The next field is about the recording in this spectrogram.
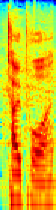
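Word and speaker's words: Taupō: Well, what we were talking, the volcanic pump, it's volcanic soil with, and should I say topor, the correct Māori pronunciation, but we're in the Northern Hemisphere, so I'm Making it easy.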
